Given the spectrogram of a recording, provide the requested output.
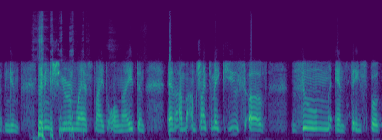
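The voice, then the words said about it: Slightly hoarse voice. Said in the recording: “You could tell I'm a little bit hoarse.”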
